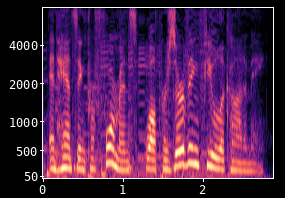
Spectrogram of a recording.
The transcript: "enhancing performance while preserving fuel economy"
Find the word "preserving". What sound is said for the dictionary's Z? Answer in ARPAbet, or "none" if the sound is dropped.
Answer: Z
